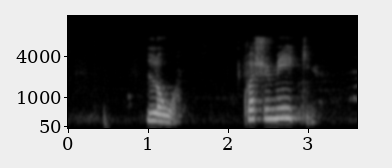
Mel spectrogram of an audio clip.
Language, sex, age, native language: Icelandic, male, 9, Icelandic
